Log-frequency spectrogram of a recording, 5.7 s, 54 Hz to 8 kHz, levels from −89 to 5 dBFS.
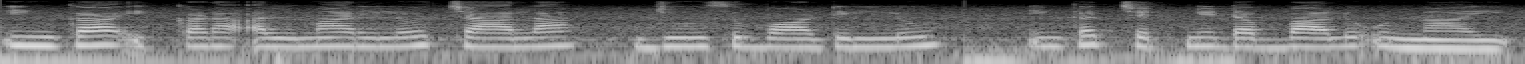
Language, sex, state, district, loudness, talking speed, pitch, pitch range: Telugu, female, Telangana, Hyderabad, -18 LUFS, 105 wpm, 210 Hz, 200-220 Hz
